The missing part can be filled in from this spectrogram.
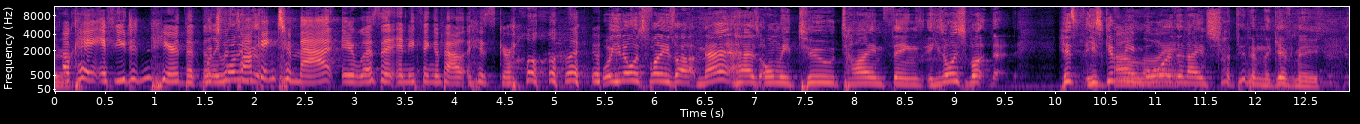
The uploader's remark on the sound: LIVE from Los Angeles. My LA live show was no different!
